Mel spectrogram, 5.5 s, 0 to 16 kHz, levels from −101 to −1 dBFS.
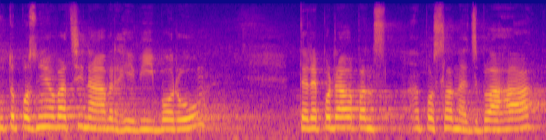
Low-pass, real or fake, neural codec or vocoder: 14.4 kHz; real; none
